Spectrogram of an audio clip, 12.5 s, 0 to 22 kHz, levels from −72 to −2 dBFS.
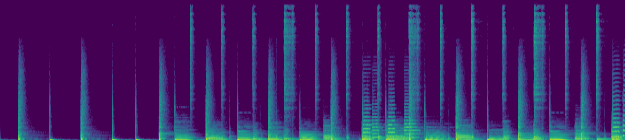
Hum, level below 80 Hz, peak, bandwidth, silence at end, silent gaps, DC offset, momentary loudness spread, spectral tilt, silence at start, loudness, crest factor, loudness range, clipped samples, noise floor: none; -24 dBFS; 0 dBFS; over 20 kHz; 0 s; none; under 0.1%; 8 LU; -6 dB/octave; 0.35 s; -19 LUFS; 18 dB; 5 LU; under 0.1%; -48 dBFS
